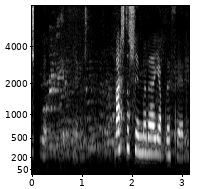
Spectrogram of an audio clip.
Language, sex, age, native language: Icelandic, female, 10, Icelandic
